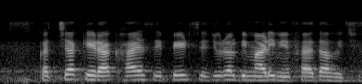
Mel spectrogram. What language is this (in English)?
Magahi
